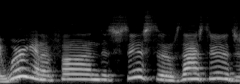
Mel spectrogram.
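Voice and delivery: high, mocking sing-song of the other side; mock slogan voice. Mocking rivals' school funding slogan in a high voice. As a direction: sneer their slogan back at them.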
